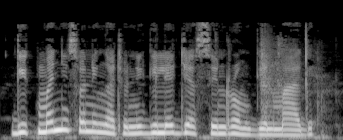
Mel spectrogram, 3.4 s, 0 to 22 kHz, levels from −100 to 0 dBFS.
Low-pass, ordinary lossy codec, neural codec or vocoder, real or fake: 19.8 kHz; MP3, 48 kbps; none; real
